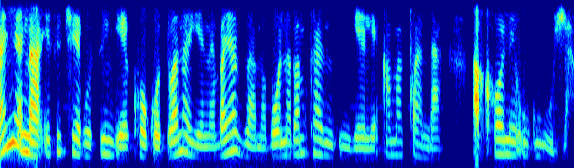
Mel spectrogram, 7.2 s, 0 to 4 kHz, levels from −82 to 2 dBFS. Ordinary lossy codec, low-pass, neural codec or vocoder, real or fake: Opus, 32 kbps; 3.6 kHz; none; real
